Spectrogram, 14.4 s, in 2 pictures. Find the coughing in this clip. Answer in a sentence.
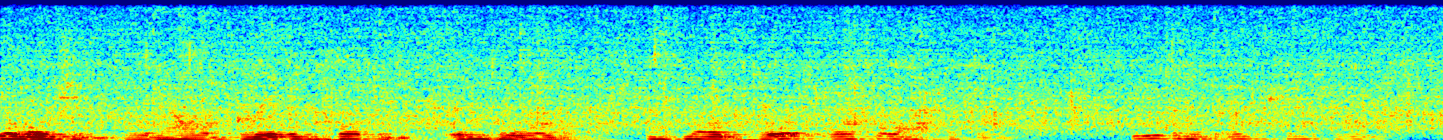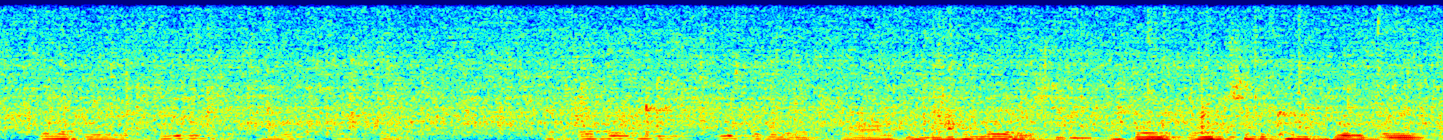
You can't hear the coughing here.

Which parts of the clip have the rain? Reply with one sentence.
The rain can be heard from 0.0 to 14.3 s.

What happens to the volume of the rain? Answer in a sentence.
The volume of the rain stays about the same.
